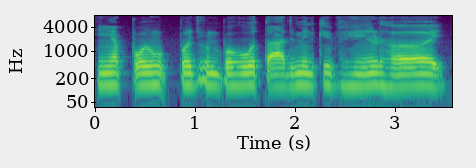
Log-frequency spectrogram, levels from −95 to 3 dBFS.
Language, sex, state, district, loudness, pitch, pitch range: Magahi, male, Jharkhand, Palamu, -15 LUFS, 135 Hz, 130-140 Hz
